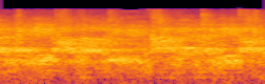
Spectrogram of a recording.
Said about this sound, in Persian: علارغم این سرکوب شدید، خیابان‌ها شلوغ هستند و صدای شعار قطع نمی شود. تجمعات محدود به مناطق مرکزی شهر نیست. اینجا غرب تهران است، سردار جنگل.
